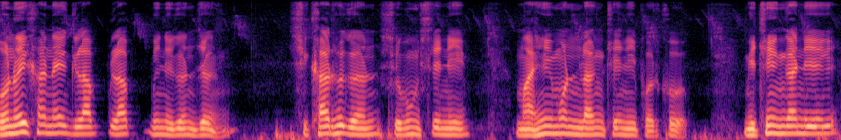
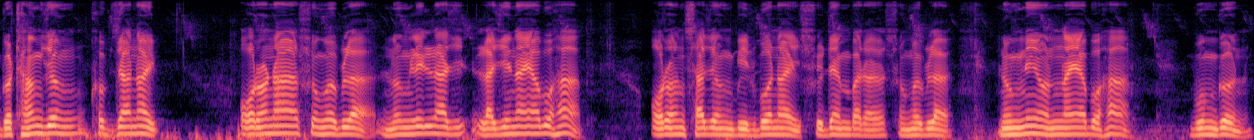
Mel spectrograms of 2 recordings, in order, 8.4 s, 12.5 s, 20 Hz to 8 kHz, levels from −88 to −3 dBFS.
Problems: constant background noise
